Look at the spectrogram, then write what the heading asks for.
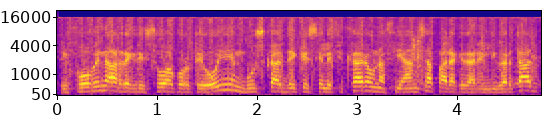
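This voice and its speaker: A woman's voice: lowish voice, fast talker, noisy background. A woman anchoring a television newscast, reading scripted news on an old broadcast tape.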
